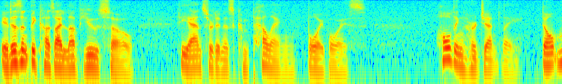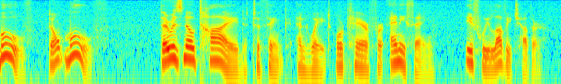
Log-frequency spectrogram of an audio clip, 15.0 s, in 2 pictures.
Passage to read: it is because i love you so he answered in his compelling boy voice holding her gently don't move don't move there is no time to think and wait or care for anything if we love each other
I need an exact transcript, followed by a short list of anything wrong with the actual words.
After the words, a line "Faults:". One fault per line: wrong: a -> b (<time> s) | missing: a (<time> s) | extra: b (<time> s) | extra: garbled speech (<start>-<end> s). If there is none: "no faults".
it isn't because i love you so he answered in his compelling boy voice holding her gently don't move don't move there is no tide to think and wait or care for anything if we love each other
Faults:
wrong: is -> isn't (0.1 s)
wrong: time -> tide (10.1 s)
